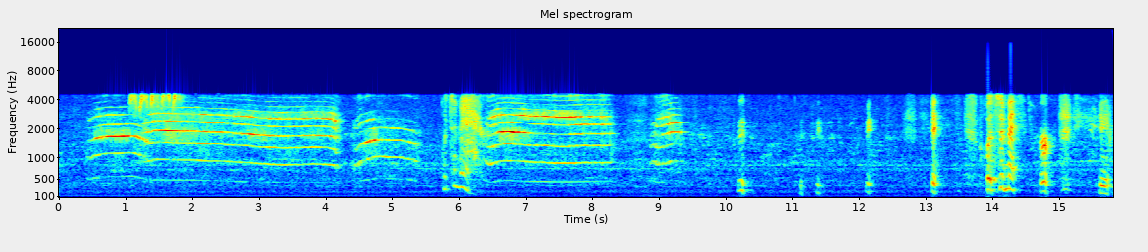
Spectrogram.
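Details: Siamese cats, a noisy pair, yowling at feeding time: long wavering meows and caterwauls in the first eight seconds, then scattered clicks, taps and short kitchen noises as the calling dies down.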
